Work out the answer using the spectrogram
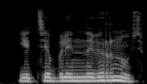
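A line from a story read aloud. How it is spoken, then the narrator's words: Strained growl. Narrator (Russian): прорычал он, с трудом поднимаясь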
